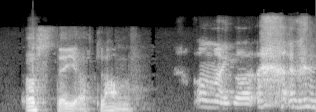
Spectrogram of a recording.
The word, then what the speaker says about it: Östergötland: Is how is it pronounced? Östergötland.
